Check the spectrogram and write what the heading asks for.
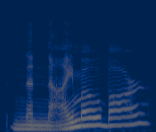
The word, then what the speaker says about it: Nanaimo bar: I have no idea how to pronounce this. Nanaimo bar?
